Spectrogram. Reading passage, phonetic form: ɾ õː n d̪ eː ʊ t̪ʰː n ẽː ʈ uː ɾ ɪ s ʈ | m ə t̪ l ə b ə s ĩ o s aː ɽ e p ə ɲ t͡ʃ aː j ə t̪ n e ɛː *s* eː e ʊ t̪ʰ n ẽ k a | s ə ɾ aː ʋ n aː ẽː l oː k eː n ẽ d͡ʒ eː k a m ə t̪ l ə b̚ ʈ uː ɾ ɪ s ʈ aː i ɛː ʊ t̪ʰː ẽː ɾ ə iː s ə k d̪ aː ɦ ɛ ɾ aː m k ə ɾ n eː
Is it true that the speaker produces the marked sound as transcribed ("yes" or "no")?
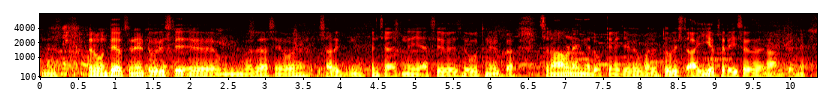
yes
